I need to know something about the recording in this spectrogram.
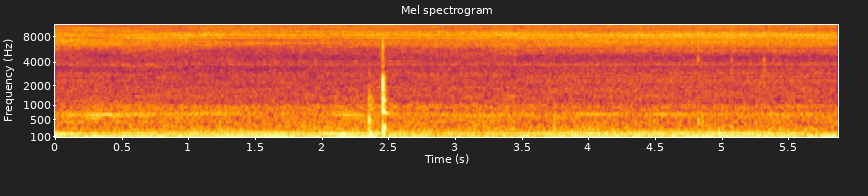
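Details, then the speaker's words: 2017 Mercedes E300 M274 engine, 88k miles, misfire on cylinder 1, leak-down test losing about 30 PSI: steady airy hiss at the PCV valve as air escapes into the crankcase; rings or cracked piston suspected, unconfirmed. "I can hear the air coming from the PCV valve that's how I know it's escaping into the crank case so that's it guys the compressed air was going into the crank case that proves that cylinder 1 had issues"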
